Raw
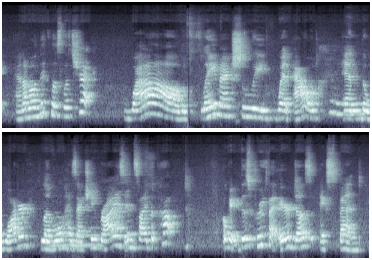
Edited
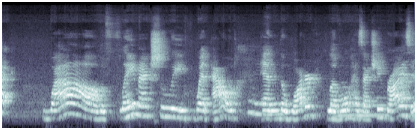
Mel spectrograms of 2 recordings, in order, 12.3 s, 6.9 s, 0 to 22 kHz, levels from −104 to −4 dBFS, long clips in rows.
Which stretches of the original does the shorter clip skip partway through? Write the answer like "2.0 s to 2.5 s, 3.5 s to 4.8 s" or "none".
none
